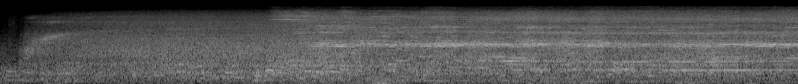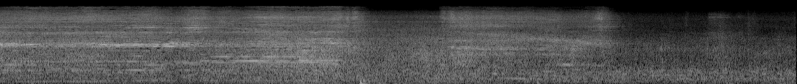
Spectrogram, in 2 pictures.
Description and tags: While recording in the market Boqueria we encountered some work-men who were cutting steel inside the boqueria. Lot's of background noise.
barcelona, boqueria, field-recording, market, mettal-cutter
